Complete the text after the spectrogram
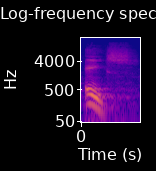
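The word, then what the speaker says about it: eis: And the Greek word in Acts 2:38 for this little word for is pronounced ace.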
